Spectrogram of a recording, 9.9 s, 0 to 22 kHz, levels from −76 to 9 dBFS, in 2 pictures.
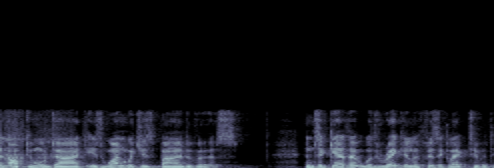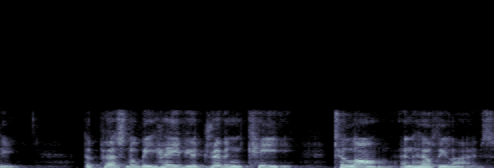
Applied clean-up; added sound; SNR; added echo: neural separator model SepFormer DNS4.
